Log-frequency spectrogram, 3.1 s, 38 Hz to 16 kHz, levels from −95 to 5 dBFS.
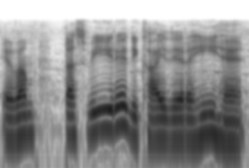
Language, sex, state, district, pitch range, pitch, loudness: Hindi, male, Jharkhand, Ranchi, 110-135 Hz, 125 Hz, -15 LUFS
